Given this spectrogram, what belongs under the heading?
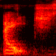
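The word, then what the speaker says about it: Aech: the CAE CH and it was never described in the book as being pronounced as H so I did I'll confess I did read it as Ike so if I occasionally slip into Ike instead of H I do apologize but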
